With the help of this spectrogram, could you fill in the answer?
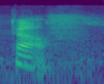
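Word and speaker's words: كاف: And then now kaf. For kaf we have to pronounce it like ak, ik, uk, and its exit point will be when aqsul lisan touches the combination of hard and soft palate.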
